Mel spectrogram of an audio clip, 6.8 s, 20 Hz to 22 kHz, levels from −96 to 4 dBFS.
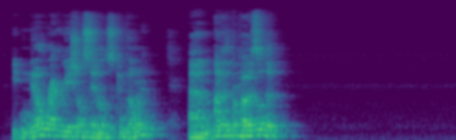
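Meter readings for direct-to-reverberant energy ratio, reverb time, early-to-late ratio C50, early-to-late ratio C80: -7.5 dB, 0.60 s, 2.5 dB, 6.5 dB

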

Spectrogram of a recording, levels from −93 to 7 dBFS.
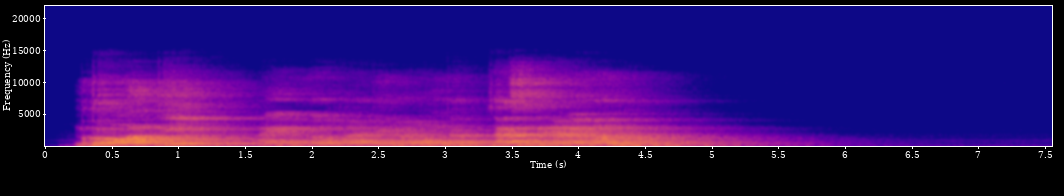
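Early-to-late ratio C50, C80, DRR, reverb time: -5.5 dB, -2.5 dB, -9.0 dB, 2.2 s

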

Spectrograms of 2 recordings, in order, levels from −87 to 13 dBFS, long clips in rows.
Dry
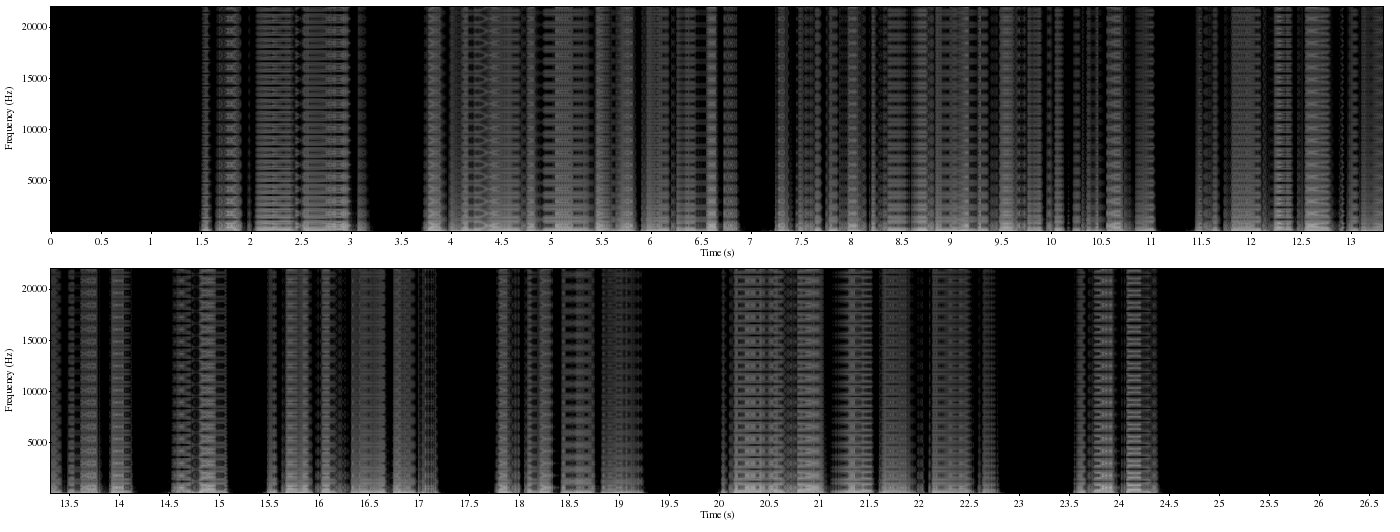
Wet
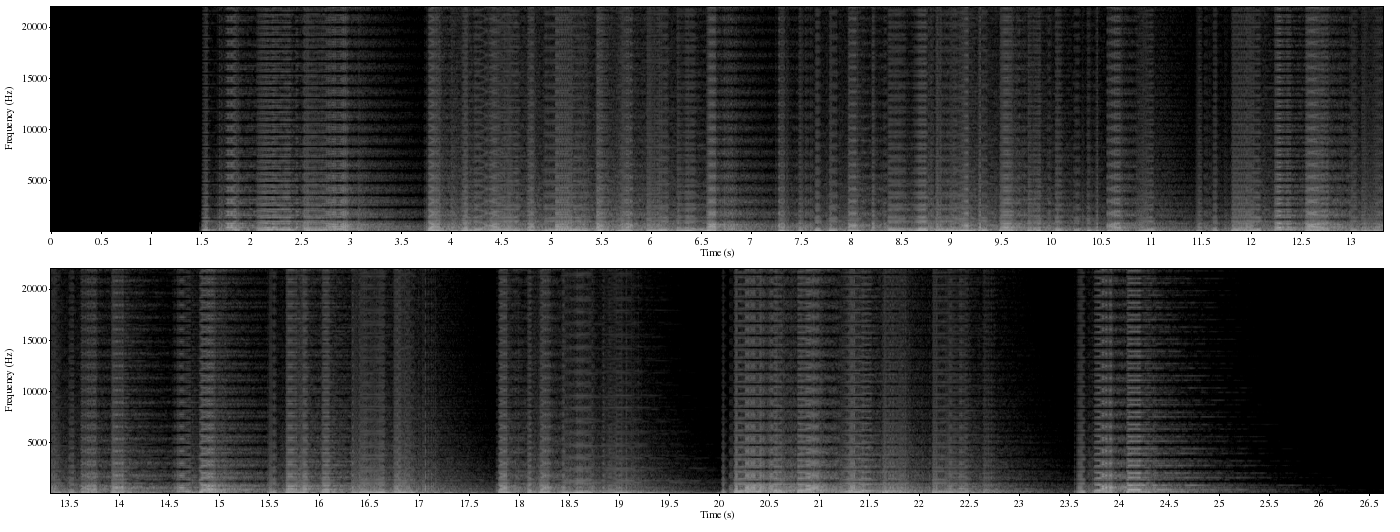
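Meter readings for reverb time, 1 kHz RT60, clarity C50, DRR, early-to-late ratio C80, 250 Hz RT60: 2.6 s, 2.6 s, 7.0 dB, 6.0 dB, 7.5 dB, 2.6 s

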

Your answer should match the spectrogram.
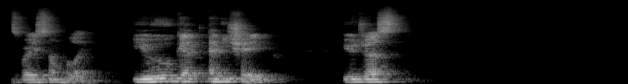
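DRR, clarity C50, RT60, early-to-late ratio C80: -9.0 dB, 6.5 dB, 0.50 s, 10.0 dB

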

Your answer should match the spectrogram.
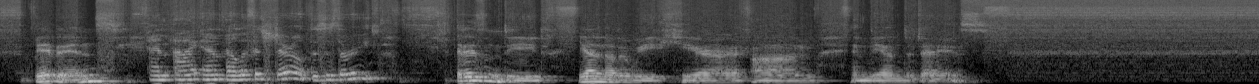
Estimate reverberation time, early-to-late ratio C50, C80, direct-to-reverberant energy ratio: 0.40 s, 14.0 dB, 18.5 dB, 4.0 dB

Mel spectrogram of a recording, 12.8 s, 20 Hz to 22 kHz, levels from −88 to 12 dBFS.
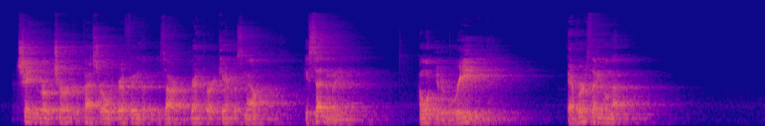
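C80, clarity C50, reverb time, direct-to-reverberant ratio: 4.5 dB, 3.0 dB, 1.8 s, 1.5 dB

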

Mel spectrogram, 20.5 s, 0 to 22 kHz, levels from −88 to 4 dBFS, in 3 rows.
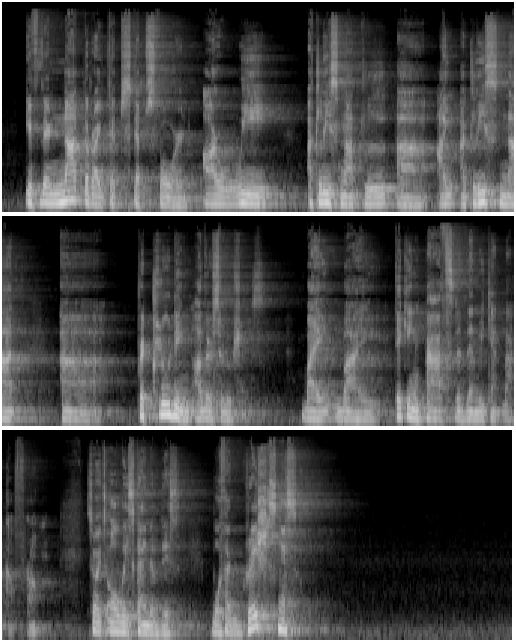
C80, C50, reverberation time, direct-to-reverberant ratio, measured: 14.5 dB, 13.5 dB, 1.5 s, 11.5 dB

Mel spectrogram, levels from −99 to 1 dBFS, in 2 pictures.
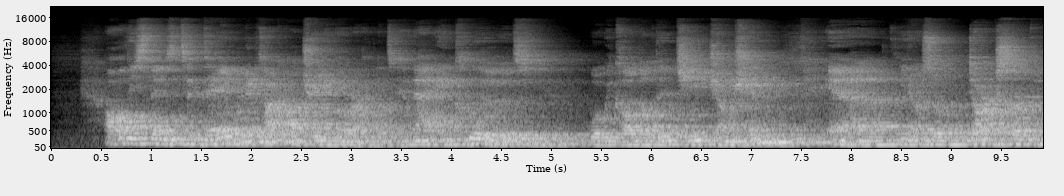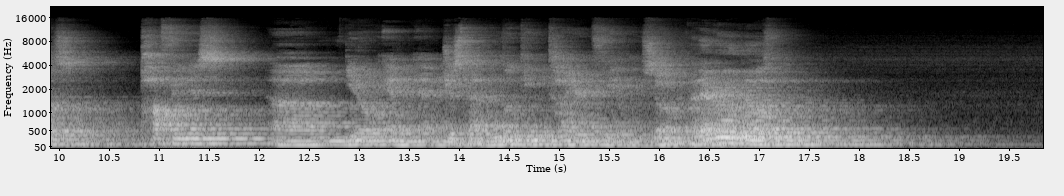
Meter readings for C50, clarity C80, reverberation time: -3.5 dB, -1.5 dB, 2.7 s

